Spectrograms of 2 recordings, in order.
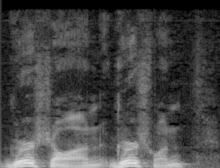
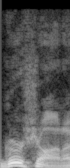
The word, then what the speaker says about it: Gershon: Gershon, who is the, or Gershon, I should say, is the correct pronunciation of his name,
